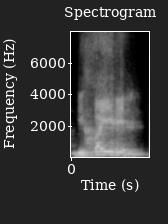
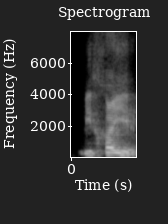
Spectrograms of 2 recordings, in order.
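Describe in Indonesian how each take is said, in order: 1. Akhiran -in di akhir dibaca. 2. Akhiran -in di akhir tidak dibaca.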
